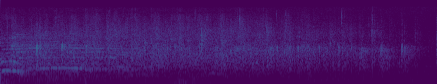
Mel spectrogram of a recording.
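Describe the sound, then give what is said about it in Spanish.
A crowd applauds at the mention of the tithe, many hands clapping steadily in a dense, sustained wash that holds for several seconds before starting to taper off near the end, with a few brief voices and whistles rising early on. “Si pueden aplaudir cuando hablamos del diezmo.”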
